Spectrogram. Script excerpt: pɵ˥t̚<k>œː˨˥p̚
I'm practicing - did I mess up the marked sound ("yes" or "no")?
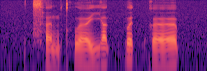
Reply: no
